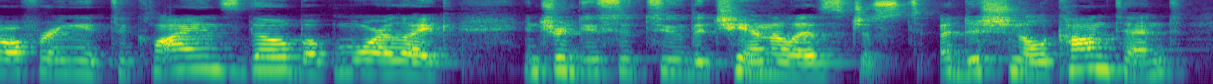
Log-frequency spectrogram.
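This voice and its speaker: A woman with a non-native accent speaks at a fairly quick pace with ordinary pitch variation. Noticeable background noise and audible room echo fill the recording. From Russia. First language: Russian. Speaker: tarot reader and astrology YouTuber. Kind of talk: casual Q&A monologue. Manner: hesitant, many fillers.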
